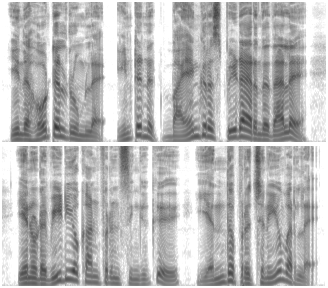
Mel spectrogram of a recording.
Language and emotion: Tamil, happy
